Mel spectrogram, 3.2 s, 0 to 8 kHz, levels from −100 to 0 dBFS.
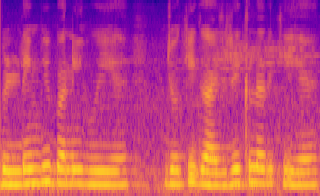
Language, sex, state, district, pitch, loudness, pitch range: Hindi, female, Jharkhand, Ranchi, 205 Hz, -15 LUFS, 195-215 Hz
